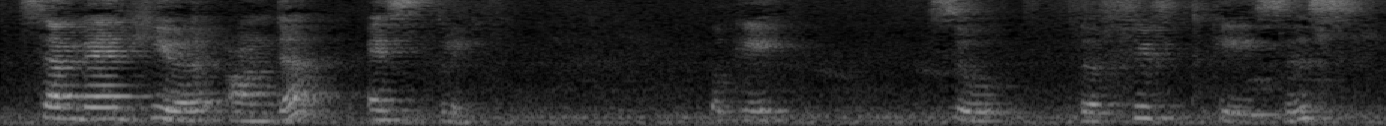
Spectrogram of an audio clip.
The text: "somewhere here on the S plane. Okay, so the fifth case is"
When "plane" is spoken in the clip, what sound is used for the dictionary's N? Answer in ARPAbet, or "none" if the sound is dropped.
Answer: none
